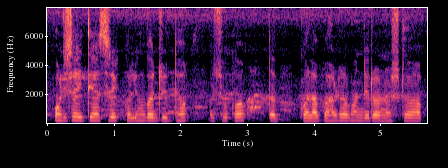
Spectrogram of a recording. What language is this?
Odia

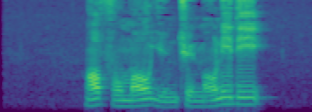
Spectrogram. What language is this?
Cantonese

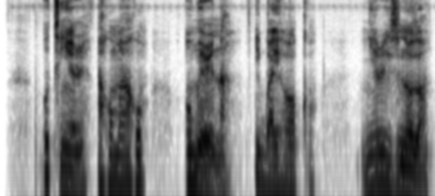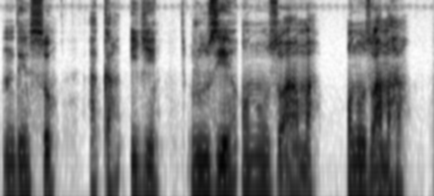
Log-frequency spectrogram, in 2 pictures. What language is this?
Igbo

